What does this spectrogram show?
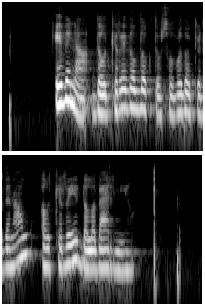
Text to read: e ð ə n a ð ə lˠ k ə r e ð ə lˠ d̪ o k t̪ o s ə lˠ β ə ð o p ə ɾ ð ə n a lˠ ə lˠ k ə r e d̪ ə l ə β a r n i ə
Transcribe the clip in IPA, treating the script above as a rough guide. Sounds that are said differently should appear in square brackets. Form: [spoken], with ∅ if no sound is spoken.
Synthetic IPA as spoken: e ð ə n a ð ə lˠ k ə r e ð ə lˠ d̪ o k t̪ o s ə lˠ β ə ð o [k] ə ɾ ð ə n a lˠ ə lˠ k ə r e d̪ ə l ə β [ɛ] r n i ə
